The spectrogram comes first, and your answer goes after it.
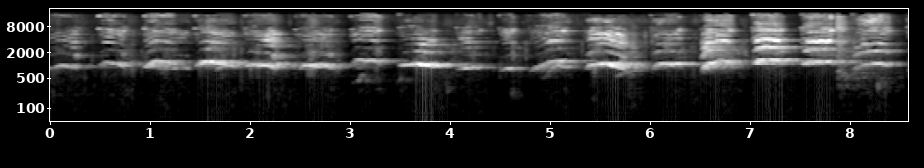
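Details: Central Asian Shepherd puppies in Michigan whine nonstop in a busy, overlapping series of high, wavering cries. Some notes rise and others fall, arriving every half second or so, with no clear pauses between them.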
